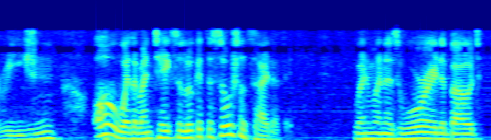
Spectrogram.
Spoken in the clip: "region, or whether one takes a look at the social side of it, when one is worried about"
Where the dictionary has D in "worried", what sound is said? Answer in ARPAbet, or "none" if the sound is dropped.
D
